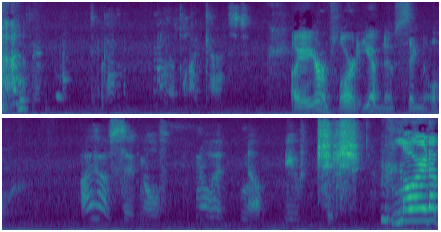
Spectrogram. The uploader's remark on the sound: Warning, we get a little loud. Joining us on a phone call for a bit.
